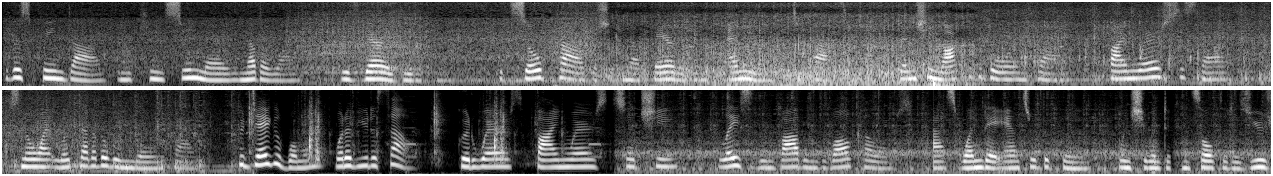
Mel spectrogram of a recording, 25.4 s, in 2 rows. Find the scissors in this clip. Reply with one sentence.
You can't hear the scissors here.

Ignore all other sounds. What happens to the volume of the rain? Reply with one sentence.
The loudness of the rain goes up, then down.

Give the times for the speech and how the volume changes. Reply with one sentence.
You can hear the speech from 0.0 to 25.3 s, at a steady volume.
